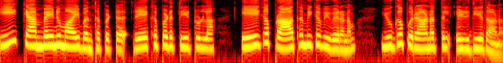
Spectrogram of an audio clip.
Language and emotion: Malayalam, neutral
